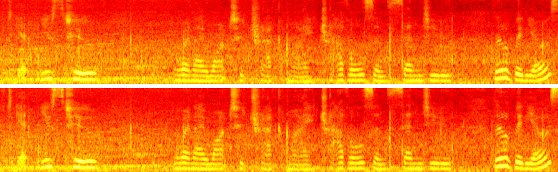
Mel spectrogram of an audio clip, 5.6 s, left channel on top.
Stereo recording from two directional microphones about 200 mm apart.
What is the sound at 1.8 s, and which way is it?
Speech, centre (ahead or behind).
